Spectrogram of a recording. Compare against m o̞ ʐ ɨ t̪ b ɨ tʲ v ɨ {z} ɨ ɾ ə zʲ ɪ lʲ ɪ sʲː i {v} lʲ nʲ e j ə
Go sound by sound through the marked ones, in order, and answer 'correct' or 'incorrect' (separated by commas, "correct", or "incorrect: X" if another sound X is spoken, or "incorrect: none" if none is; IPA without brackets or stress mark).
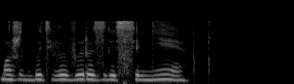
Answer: incorrect: v, incorrect: none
